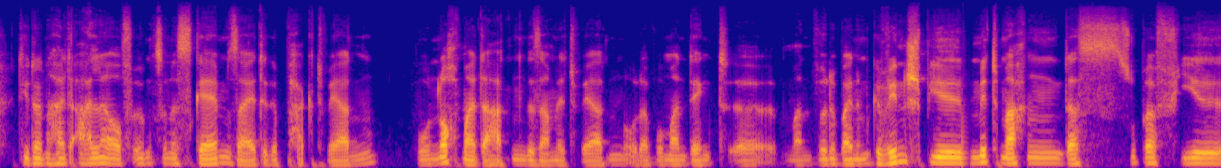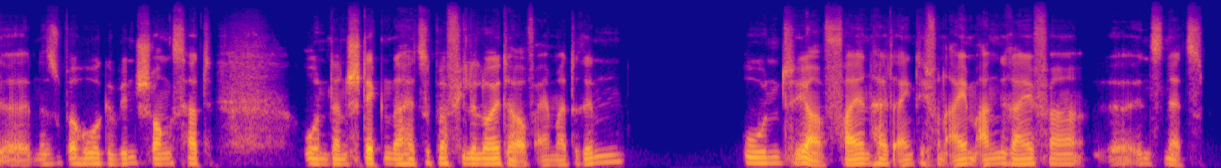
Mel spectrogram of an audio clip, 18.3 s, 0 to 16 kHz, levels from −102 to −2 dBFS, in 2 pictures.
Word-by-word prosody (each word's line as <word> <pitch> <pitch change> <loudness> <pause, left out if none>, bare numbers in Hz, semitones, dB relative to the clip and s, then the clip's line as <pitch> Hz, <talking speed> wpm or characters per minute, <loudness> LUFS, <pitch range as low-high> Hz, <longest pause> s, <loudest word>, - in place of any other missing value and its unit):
die - - -2
dann 110 -2 -1
halt 110 0 -1
alle 115 +1 +1
auf 100 - -1
irgend 110 +1 -7
so - - -4
'ne 110 - -4
Scam 105 +3 +2
Seite 85 -7 -2
gepackt - - -9
werden, 90 - -4 0.3
wo 95 +1 -6
noch - - +3
mal - - +4
Daten 95 -1 -2
gesammelt 85 -1 -5
werden 85 +4 -4
oder 85 - -8
wo 90 - -9
man 90 0 -3
denkt, 90 +2 -6
äh, - - -6 0.2
man 85 +2 -11
würde 100 +1 -3
bei 95 - +2
einem 100 +2 -2
Gewinnspiel 120 +1 +6
mitmachen, 115 -2 +2
das 105 - 0
superviel 115 -2 0
äh, - - -20
'ne 100 - -7
superhohe 110 +1 0
Gewinnchance 110 +1 -1
hat. 110 - -1 0.6
Und 110 -2 -1
dann 100 -1 0
stecken 110 +2 +5
da 105 - +3
halt 105 -1 0
superviele 115 -1 -1
Leute 110 +1 +4
auf - - 0
einmal 90 0 -5
drin, 130 +9 -4 0.9
und 120 -1 0
ja, - - +6
fallen 105 +2 +2
halt 105 -2 0
eigentlich 95 +2 -3
von - - -7
einem 100 +4 +1
Angreifer, 105 0 -1 0.2
äh, - - -7
ins - - -6
Netz. - - -4
110 Hz, 185 wpm, -24 LUFS, 100-115 Hz, 0.9 s, Gewinnspiel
